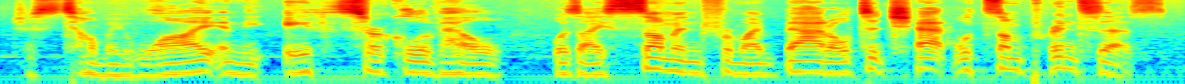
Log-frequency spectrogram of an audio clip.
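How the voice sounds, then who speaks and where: A man playing a proud, bitter lowborn knight and war hero in a dramatic fantasy roleplay audio, with a sardonic, scornful manner. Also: normal speed, natural voice. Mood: sardonic, impatient. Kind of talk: fantasy roleplay ASMR voice acting.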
